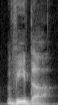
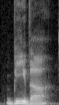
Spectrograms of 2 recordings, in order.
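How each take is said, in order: First: The word begins with a v sound. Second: The word begins with a b sound. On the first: "instead of" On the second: "pronounce the V like a B"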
